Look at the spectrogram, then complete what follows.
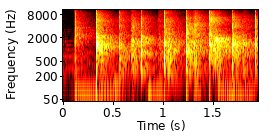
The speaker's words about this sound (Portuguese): Palmas?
